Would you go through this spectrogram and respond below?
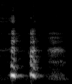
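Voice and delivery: sudden loud burst of laughter; quick laugh at herself; short laugh. Real, not acted. Laughing at her own numb face.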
